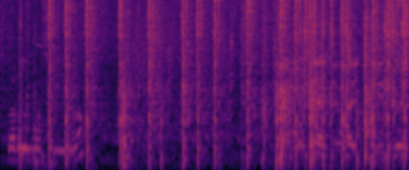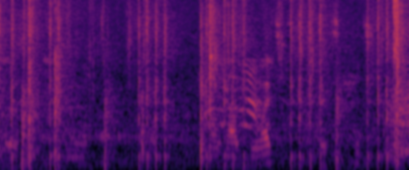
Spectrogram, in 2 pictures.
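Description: Paintball markers firing irregular rapid strings of sharp pops, mixed with shouting voices.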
